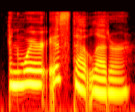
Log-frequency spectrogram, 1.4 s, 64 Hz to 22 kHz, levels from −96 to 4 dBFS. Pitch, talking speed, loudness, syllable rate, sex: 235 Hz, 220 wpm, -16 LUFS, 6.9 syllables/s, female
